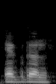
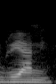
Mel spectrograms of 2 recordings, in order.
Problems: none marked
